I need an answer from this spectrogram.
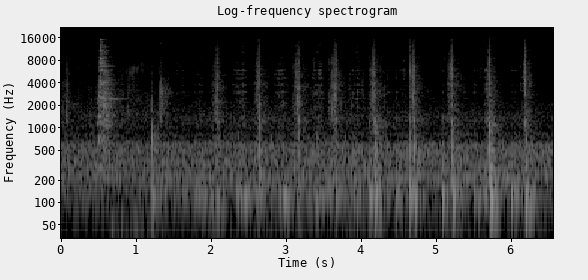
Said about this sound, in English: With the pak choi, I'm just gonna cut into nice lengths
